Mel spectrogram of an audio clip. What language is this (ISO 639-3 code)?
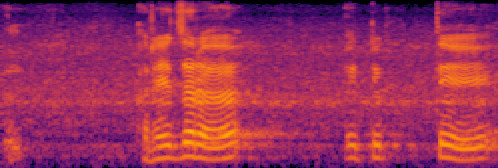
san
